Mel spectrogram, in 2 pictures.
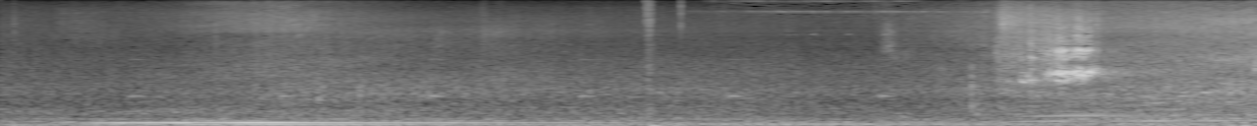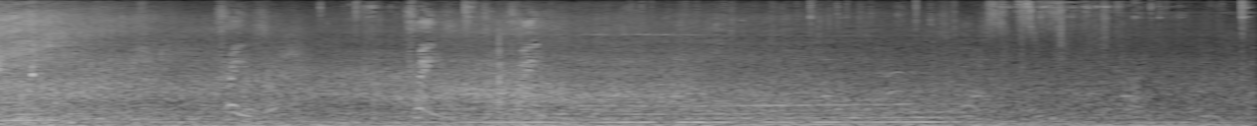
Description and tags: City Crossing with Wheel Squeaks & Man saying "Crazy"
car, man, new-york, nyc, crazy, skid, city, field-recording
